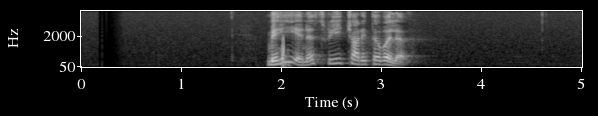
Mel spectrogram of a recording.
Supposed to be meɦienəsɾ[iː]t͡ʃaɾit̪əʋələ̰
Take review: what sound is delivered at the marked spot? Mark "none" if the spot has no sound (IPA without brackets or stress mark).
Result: iː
